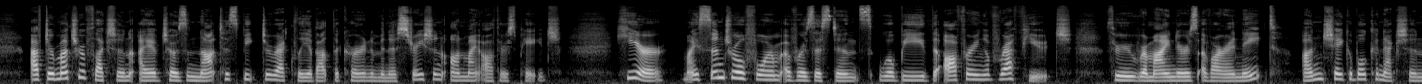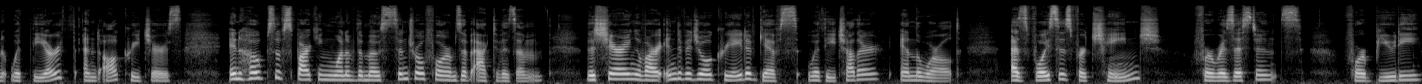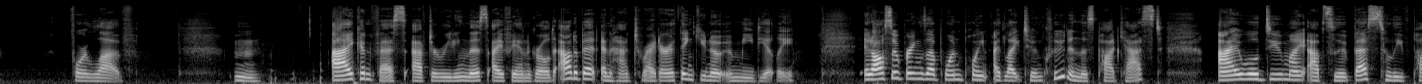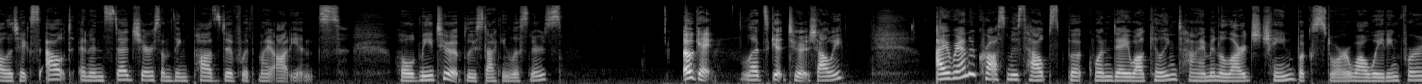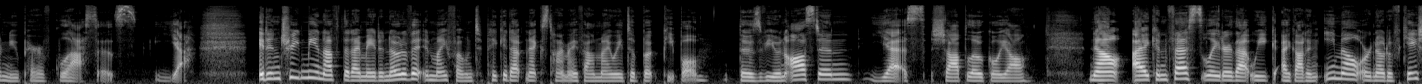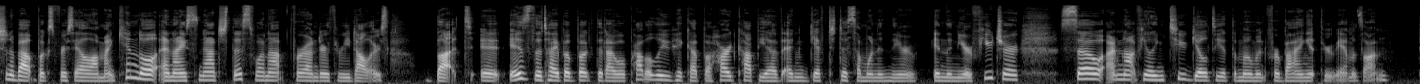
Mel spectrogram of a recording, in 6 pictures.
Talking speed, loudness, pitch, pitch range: 195 wpm, -20 LUFS, 190 Hz, 170-225 Hz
